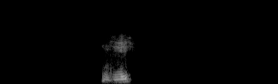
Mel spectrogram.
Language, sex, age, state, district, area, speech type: Urdu, male, 18-30, Uttar Pradesh, Azamgarh, rural, conversation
